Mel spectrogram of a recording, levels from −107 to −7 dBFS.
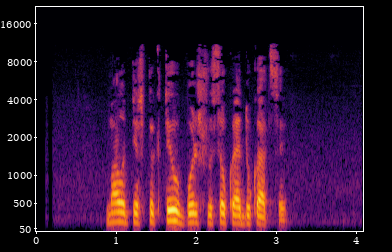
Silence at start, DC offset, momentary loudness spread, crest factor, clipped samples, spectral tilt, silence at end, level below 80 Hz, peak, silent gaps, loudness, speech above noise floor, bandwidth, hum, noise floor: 0.9 s; under 0.1%; 12 LU; 18 dB; under 0.1%; -6.5 dB/octave; 0.95 s; -68 dBFS; -8 dBFS; none; -25 LUFS; 47 dB; 11 kHz; none; -71 dBFS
